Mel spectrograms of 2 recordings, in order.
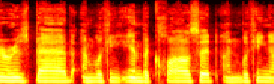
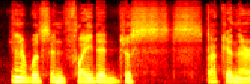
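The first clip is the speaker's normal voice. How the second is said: ordinary talk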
